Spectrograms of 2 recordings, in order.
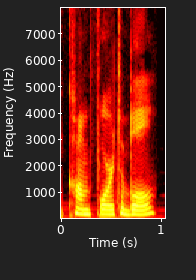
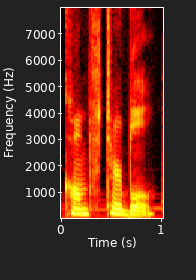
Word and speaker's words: comfortable: Right, people often say comfortable, but natives usually say comfortable. Yeah, it's one of those words where we kind of swallow some sounds, comfortable.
